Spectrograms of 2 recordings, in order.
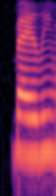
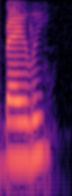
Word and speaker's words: Bailey: Vaniella is spelled V-A-N-I-E-L-L-A. – And what is your name, or just a representative number? – Bailey. My name is Bailey. B-A-I-L-E-Y.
